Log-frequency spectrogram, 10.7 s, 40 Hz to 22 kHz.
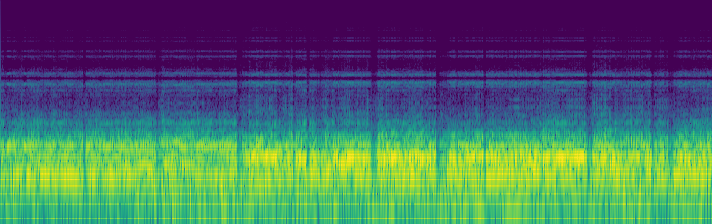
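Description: Laguna Revo 18|36 wood lathe running while a bowl gouge hollows a spinning pignut hickory bowl blank: a steady humming drone of several held tones that grows louder about four seconds in as the cut bites harder, with a few brief dips.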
